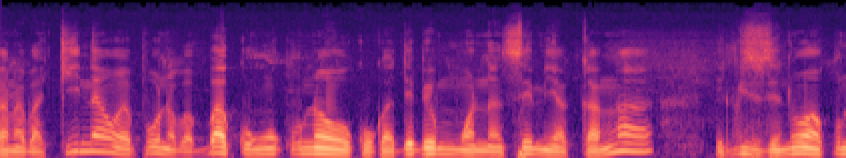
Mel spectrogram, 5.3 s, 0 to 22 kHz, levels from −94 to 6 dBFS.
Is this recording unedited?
yes; 0 cuts

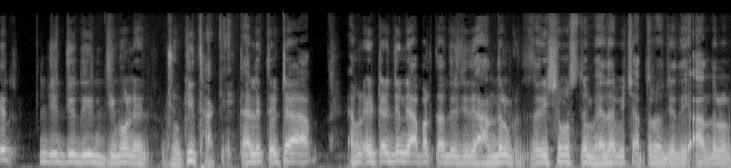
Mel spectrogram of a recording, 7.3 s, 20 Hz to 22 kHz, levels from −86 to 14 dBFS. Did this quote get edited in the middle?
yes; 1 cut; at 2.2 s

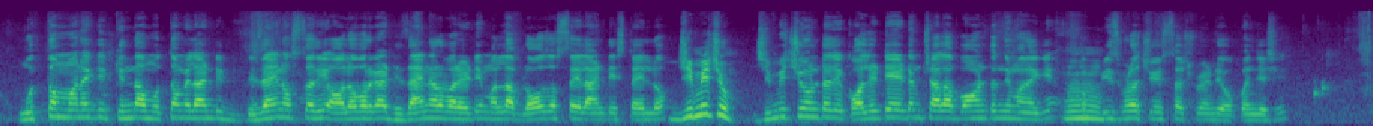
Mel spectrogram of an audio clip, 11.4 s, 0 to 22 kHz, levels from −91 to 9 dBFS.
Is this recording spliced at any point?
no; 0 cuts

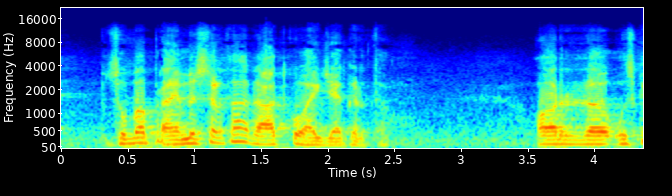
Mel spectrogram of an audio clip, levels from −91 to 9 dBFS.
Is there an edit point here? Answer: no; 0 cuts

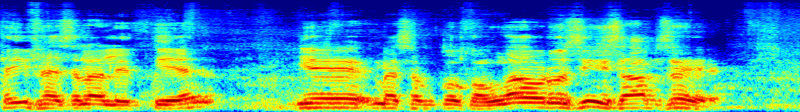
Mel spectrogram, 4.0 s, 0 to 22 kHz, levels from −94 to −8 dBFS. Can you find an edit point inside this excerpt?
no; 0 cuts

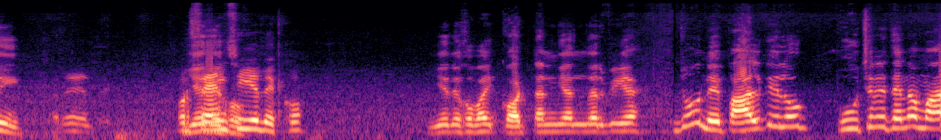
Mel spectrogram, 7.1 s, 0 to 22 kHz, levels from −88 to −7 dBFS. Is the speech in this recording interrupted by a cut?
yes; 1 cut; at 5.1 s

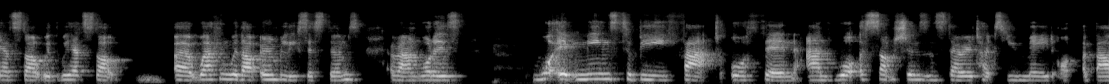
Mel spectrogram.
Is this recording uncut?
yes; 0 cuts

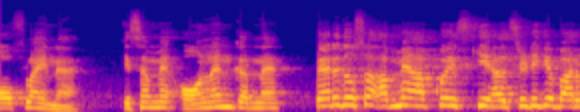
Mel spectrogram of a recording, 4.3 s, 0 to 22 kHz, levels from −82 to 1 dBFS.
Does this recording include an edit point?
yes; 1 cut; at 2.2 s

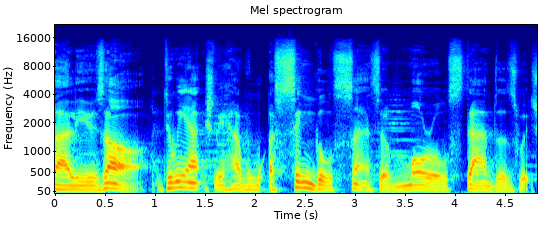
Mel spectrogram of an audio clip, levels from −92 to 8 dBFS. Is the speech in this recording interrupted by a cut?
yes; 1 cut; at 0.9 s

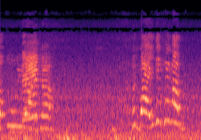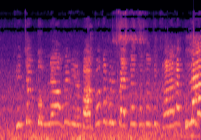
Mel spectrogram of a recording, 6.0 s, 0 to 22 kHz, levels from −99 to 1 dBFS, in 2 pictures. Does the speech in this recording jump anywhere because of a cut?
no; 0 cuts

